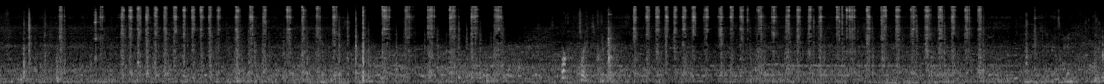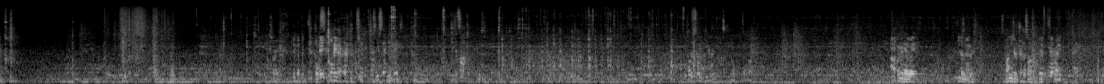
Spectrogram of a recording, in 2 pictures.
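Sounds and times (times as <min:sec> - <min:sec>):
rapid mechanical clicking: 0:00.2 - 0:05.1, 0:06.1 - 0:10.0.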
